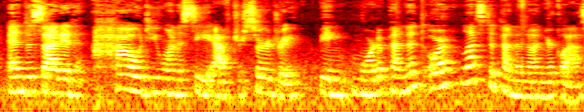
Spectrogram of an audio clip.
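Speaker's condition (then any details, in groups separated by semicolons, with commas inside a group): No condition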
